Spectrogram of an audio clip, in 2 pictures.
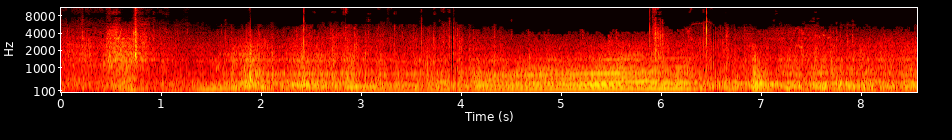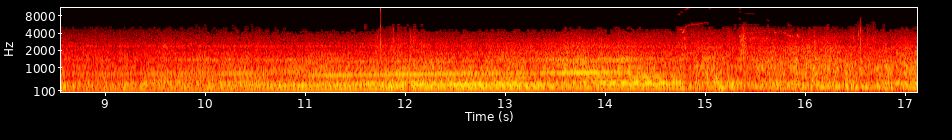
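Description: Twin-turbo 3.0-litre V6 of a 1993 Mitsubishi 3000GT VR-4 with upgraded 15G turbos, heard from inside the cabin under hard acceleration on race fuel. The revs climb, break with an upshift about seven seconds in, then climb again through a long pull in third gear until the driver backs off near the end.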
